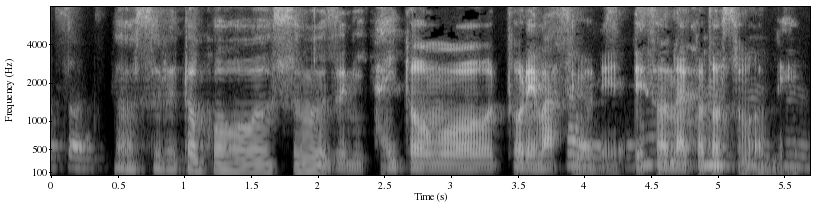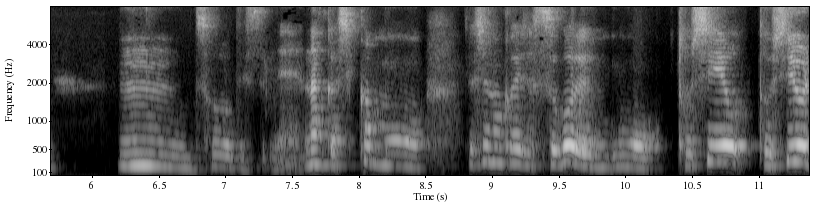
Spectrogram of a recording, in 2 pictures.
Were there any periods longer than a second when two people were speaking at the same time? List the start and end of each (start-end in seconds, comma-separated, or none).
3.8-5.7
